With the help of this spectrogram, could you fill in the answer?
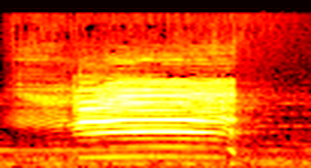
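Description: A single loud, drawn-out cow moo lasting about a second, steady, then cutting off abruptly into a quiet background hum.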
